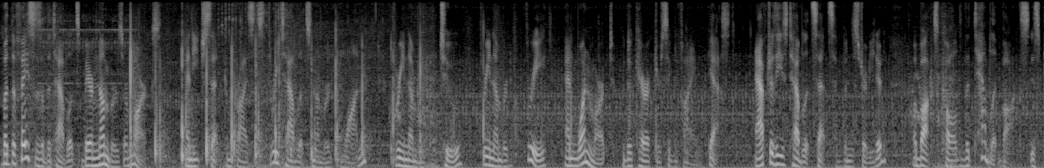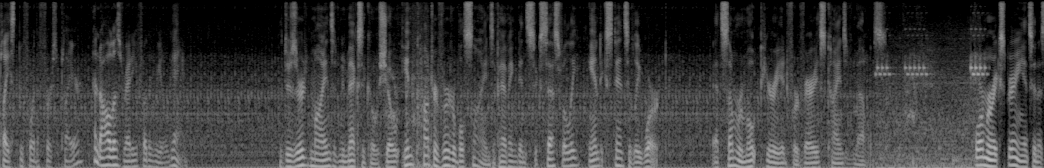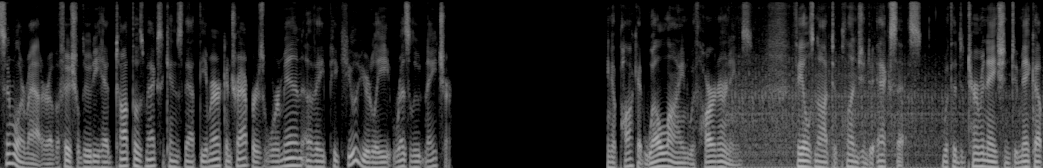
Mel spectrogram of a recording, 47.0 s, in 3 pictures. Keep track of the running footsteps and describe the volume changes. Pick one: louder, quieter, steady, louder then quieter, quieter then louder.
quieter.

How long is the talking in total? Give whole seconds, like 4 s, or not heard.
42 s.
